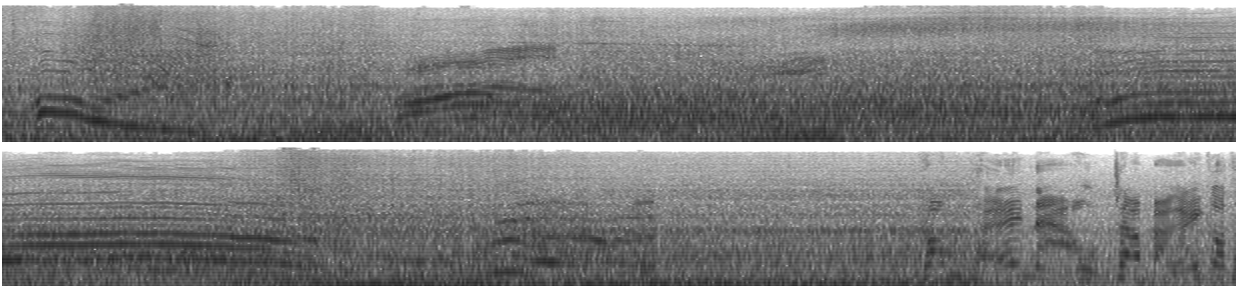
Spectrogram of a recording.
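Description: Cartoon sports-car engine sound effect at full throttle: a steady low rumble with rushing road noise, and several revving whines that rise and fall, the longest rising, holding and dropping away near the middle. The car is running flat out on a swapped-in engine.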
